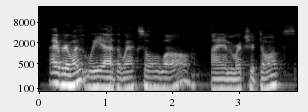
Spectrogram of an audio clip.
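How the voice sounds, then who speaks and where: In a room with audible echo, a man with a very deep, low pitch speaks at a very slow pace with lively intonation. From New Zealand. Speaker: local political candidate. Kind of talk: campaign livestream introduction. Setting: live stream.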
